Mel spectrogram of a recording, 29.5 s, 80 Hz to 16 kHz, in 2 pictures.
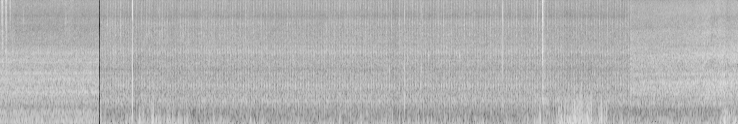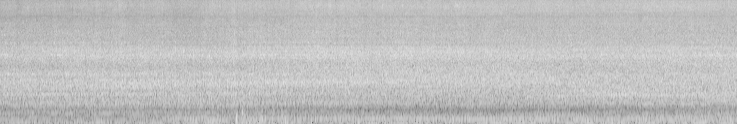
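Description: Massey Ferguson 6290 tractor's diesel engine running while driving a Krone Comprima CF 155 XC baler-wrapper. Close to the baler there are a few sharp knocks and a louder burst about eleven seconds in; after that the tractor and baler run steadily.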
